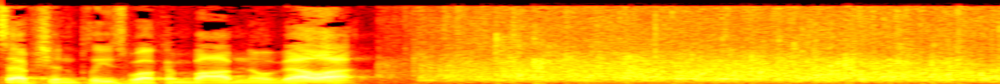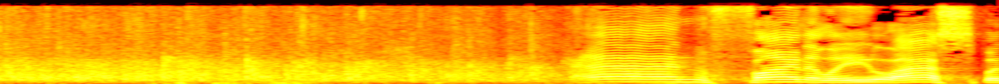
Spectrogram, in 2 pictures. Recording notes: Live from NECSS. Live QA.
